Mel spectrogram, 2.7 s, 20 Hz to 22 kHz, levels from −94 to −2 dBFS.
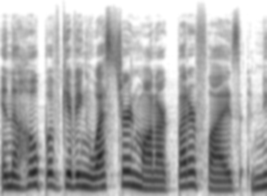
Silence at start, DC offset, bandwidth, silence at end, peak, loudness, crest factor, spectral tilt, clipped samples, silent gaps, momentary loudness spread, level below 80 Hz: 0 s; under 0.1%; 17 kHz; 0 s; -2 dBFS; -20 LUFS; 18 dB; -3.5 dB/octave; under 0.1%; none; 4 LU; -74 dBFS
